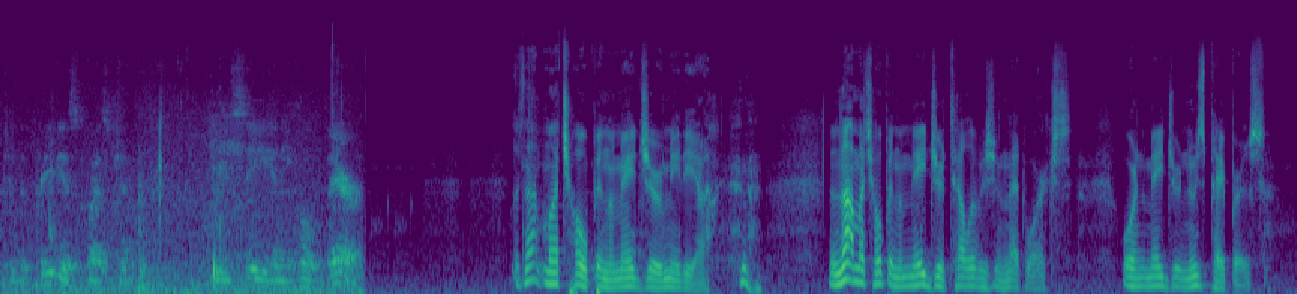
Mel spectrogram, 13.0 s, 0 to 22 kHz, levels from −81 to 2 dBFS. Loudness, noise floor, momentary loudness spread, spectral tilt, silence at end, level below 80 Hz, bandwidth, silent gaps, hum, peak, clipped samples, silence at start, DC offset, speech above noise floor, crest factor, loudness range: -30 LUFS; -59 dBFS; 14 LU; -6 dB/octave; 0.25 s; -46 dBFS; 16.5 kHz; none; none; -8 dBFS; under 0.1%; 0 s; under 0.1%; 29 dB; 22 dB; 7 LU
